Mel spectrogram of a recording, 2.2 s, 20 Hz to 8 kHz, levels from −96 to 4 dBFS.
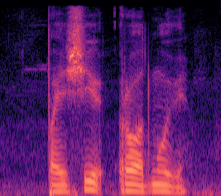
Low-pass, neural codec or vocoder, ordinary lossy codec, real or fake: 7.2 kHz; none; MP3, 64 kbps; real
